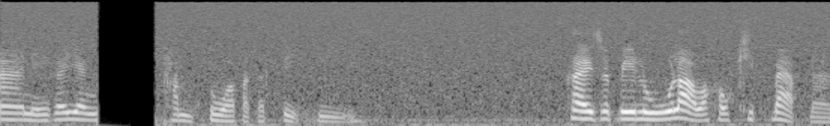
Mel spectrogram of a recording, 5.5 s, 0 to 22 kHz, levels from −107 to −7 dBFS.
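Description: From start to finish the speech carries low bit depth with dither: with only 6 bits, the dithered rounding error becomes a steady, even hiss about 15 dB below the signal, without distortion. A spectrogram shows a flat broadband noise floor; the waveform stays a fuzzy band even in pauses.

At 0.64 s a stream reconnect breaks in. The player drops out, leaving about 0.38 s of silence, then a fresh decoder picks up the speech about a fifth of a second further on at 1.04 s, fading in briefly. The waveform shows a flat gap and the spectrogram a blank vertical strip.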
